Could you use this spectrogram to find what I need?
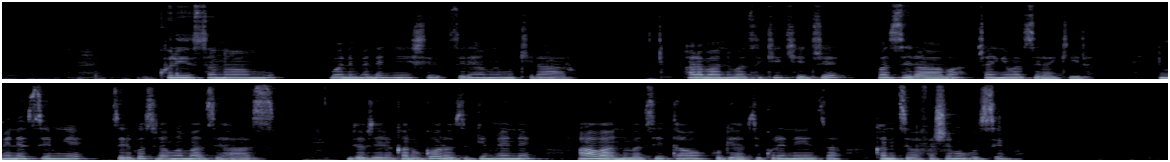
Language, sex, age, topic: Rundi, female, 18-24, agriculture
